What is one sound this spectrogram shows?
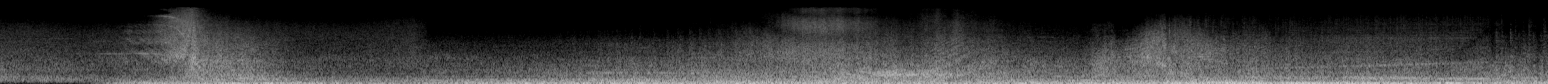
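Heavy engines roar low and steadily.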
